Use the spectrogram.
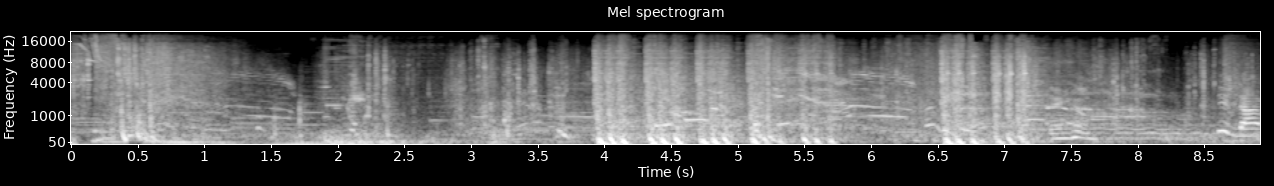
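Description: Rapid bursts of automatic gunfire from a firefight in The Outer Worlds 2, loud and close, with repeated volleys and clattering impacts that keep going through most of the stretch, while a voice breaks in now and then.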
